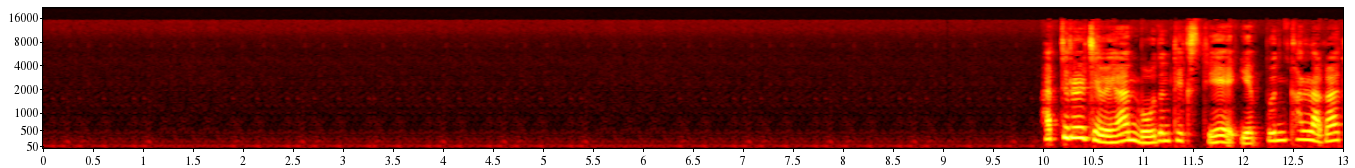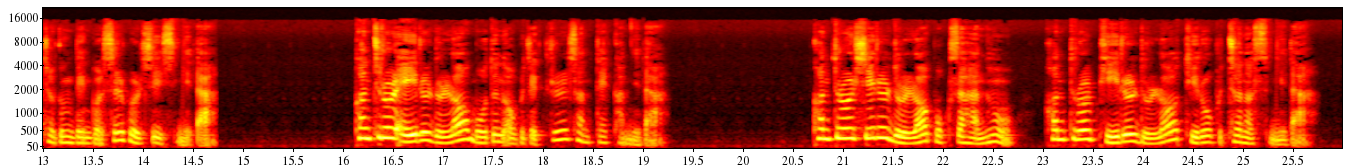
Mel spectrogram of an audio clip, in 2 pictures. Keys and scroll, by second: 16.0 ctrl+a, 20.8 ctrl+c, 23.2 ctrl+b.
